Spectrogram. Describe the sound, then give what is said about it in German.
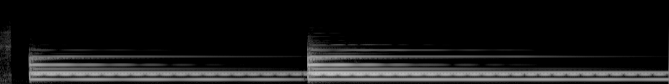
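A baroque signal bell cast in 1659 is struck twice, each strike ringing on in a long, sustained tone whose out-of-tune partials beat and waver restlessly. “Wie wir hier zum Beispiel an dieser äußerlich sehr, sehr schönen Zeichenglocke aus dem Jahre 1659 hören können.”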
